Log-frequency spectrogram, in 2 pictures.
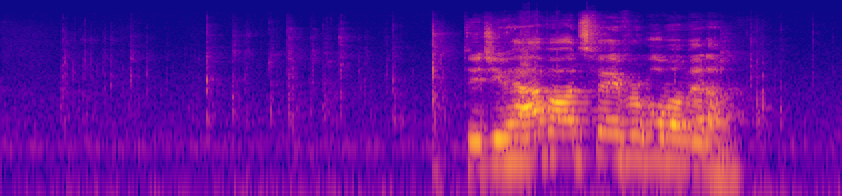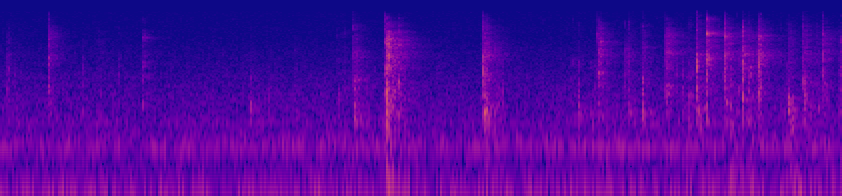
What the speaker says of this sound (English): Get your fingers on the keyboard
